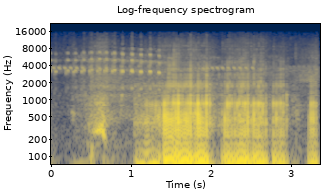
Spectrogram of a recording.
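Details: Wild hippopotamus at night by a river in Kafue National Park, Zambia: loud, deep rumbling grunts in a rough bellowing series, starting after a second of quiet with pulsed insect trilling above.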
